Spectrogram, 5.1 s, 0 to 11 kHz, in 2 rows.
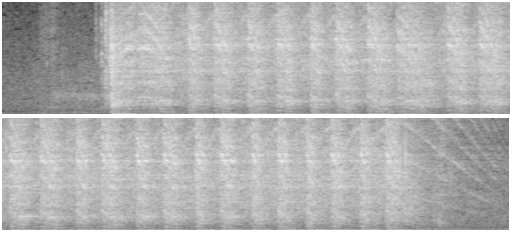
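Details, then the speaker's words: Honda EK hatchback with a zero-mileage HPD K24Z7 racing engine swap, first start attempt: the starter cranks evenly for four seconds but it never fires. Crank no-start, suspected no fuel, possibly a missing jumper; not confirmed. "all right let's try again again oh one more try there's no fuel"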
